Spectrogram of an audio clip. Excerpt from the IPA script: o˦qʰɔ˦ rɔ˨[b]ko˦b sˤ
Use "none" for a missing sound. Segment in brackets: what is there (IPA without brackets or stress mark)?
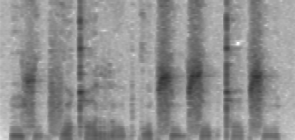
b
